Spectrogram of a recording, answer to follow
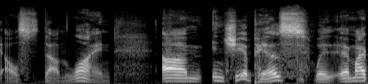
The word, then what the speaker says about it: Chiapas: In Chiapas, am I pronouncing that right, by the way? Yeah. In Chiapas, the southernmost state of Mexico, the insidious entity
